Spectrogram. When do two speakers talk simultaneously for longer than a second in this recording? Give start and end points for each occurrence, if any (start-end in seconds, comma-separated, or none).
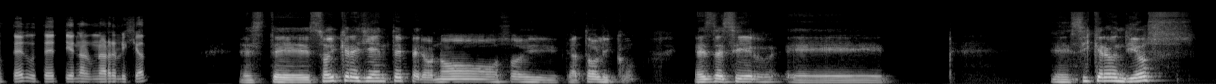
none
